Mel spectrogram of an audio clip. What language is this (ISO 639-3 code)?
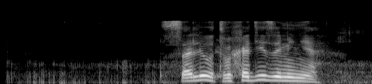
rus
